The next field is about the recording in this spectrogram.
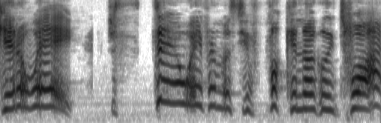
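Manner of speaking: very high, screeching female goblin voice, shouted. Game narrator voices a goblin heard from behind the party, in a female goblin voice. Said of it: "female goblin just like".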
